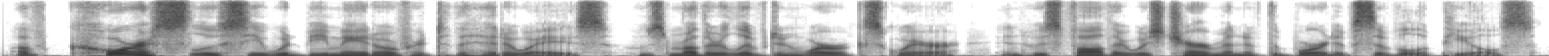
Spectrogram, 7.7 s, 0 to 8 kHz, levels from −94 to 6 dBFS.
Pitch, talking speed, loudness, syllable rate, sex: 105 Hz, 210 wpm, -23 LUFS, 5.7 syllables/s, male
